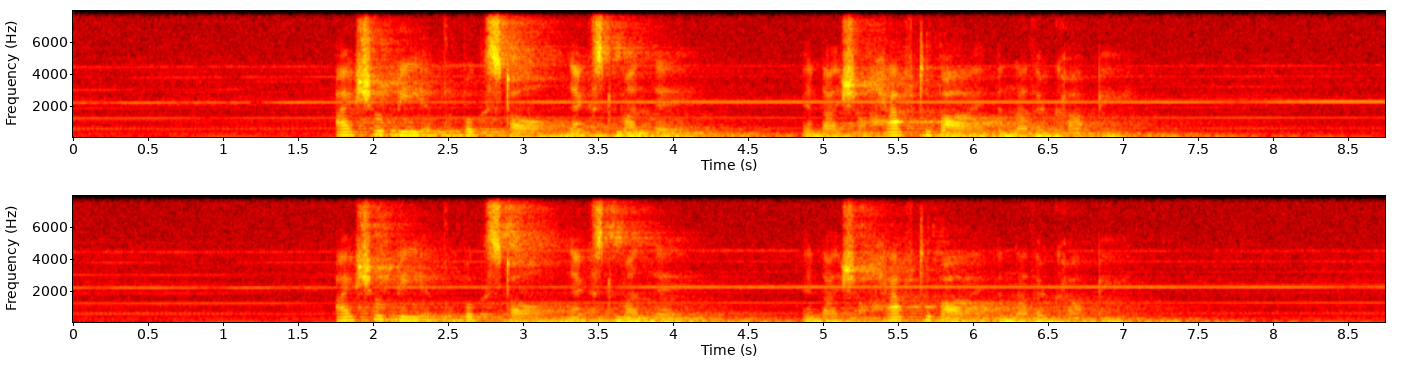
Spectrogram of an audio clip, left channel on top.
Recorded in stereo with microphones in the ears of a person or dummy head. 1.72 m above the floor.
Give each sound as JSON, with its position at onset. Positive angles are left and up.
{"t": 1.8, "sound": "a woman speaking", "side_deg": 10, "distance_m": 2.5}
